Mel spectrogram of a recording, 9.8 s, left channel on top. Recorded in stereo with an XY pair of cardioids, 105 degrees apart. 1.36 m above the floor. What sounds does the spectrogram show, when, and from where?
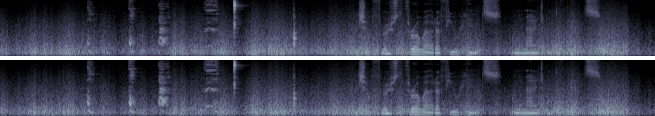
1.3 s a shout: 45° right; by 3.4 s 35° right
3.5 s a clink: 25° left
5.3 s a man speaking: straight ahead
